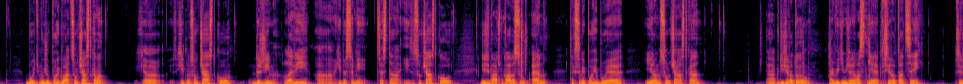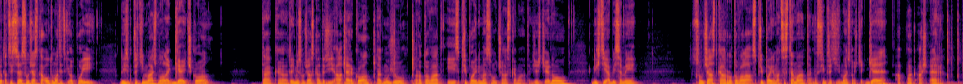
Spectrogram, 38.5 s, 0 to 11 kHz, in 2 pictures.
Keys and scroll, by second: 10.4 m, 16.0 r, 16.5 r, 17.5 r, 22.7 g, 26.1 r, 26.7 r, 27.4 r, 33.1 r, 33.3 r, 36.6 g, 38.1-38.5 typing.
